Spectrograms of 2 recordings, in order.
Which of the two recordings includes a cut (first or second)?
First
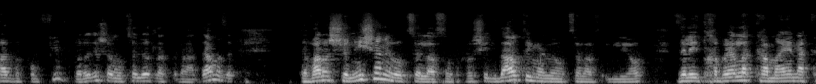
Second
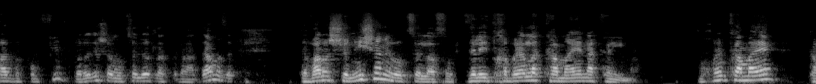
second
